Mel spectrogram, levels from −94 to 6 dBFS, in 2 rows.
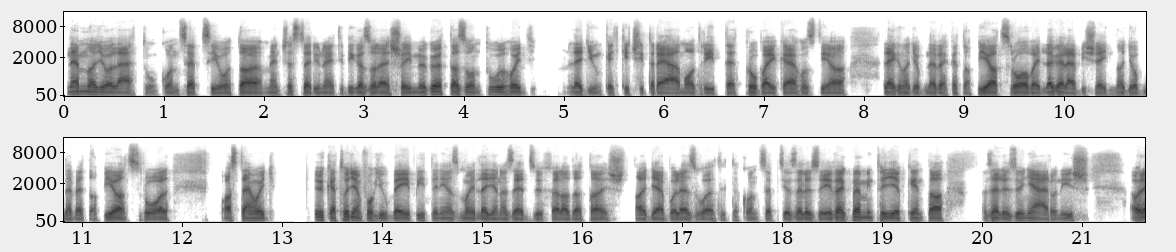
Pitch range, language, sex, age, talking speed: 85-95 Hz, Hungarian, male, 20-39, 170 wpm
